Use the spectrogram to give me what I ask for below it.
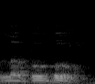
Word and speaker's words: Labubu: Now again, you pronounce these dolls Labubu.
